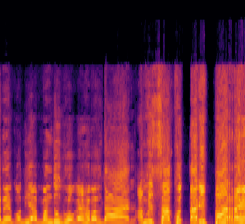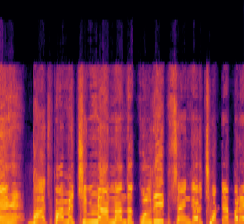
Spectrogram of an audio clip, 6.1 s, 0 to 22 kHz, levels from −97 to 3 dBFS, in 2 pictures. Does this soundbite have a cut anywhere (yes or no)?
yes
